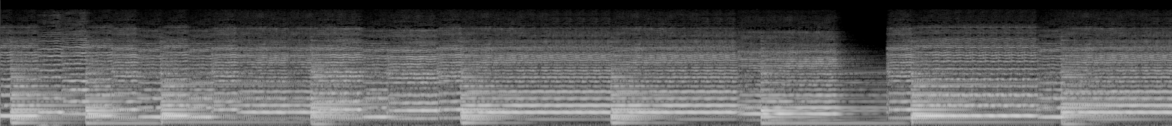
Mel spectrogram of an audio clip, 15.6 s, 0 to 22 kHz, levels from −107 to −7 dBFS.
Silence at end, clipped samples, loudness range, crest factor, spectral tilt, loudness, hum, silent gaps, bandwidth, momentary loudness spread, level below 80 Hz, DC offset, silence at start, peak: 0 s; under 0.1%; 2 LU; 14 dB; -5.5 dB/octave; -30 LUFS; none; none; 9.8 kHz; 5 LU; -58 dBFS; under 0.1%; 0 s; -16 dBFS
